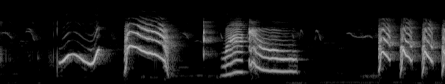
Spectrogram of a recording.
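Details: Parrot mimicking words, with clear, tonal, wavering syllables and whistles separated by short pauses, ending in four quick repeated notes; indoors with no other sounds.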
